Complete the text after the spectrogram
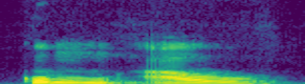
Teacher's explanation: Jadi di sini adalah mim mati, dia menghadapi alif. Ini tidak boleh juga ditahan atau didengungkan, tetapi dia harus dibaca jelas karena hukumnya adalah izhar syafawi, ya. Mim mati dia menghadapi selain huruf ba dan juga huruf mim.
